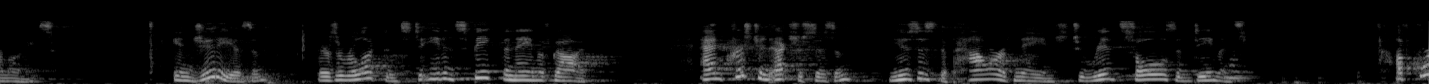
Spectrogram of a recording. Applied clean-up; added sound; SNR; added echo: classical method WPE with log-MMSE.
